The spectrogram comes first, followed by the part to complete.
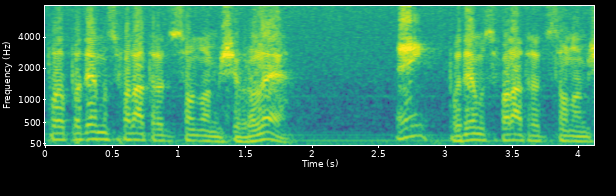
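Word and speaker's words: Chevrolet: v r o l e t que se pronuncia chevrolé com temudo né Então tá escrito aqui o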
